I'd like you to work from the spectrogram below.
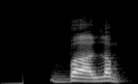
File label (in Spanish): "balam" guepardo, kaqchikel, pronunciacion de animales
